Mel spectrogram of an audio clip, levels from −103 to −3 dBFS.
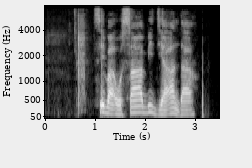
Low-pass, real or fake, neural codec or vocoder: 7.2 kHz; fake; codec, 16 kHz, 8 kbps, FreqCodec, larger model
